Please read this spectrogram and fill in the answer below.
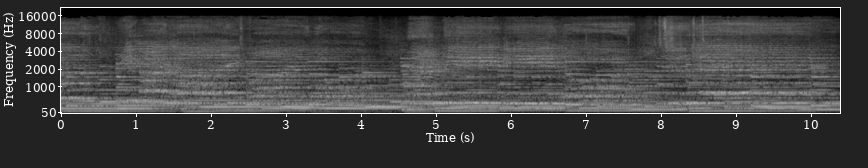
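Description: Children's choir singing a hymn, over an accompaniment of steady held low notes that change with the chords.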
